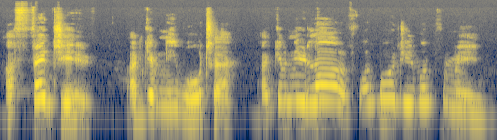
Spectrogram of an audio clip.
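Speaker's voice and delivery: high, pleading exasperation; mock exasperated owner. Owner mock-pleads with the demanding cat, high. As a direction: whine at the cat like a put-upon parent.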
